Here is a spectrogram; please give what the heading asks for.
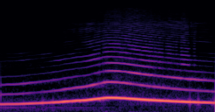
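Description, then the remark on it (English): A single sung falsetto siren, done as an exercise to strengthen and stretch the falsetto range: one clear voice glides smoothly upward to a peak, then slides back down, steady, with no other talking. “Simple one is just doing little sirens.”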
